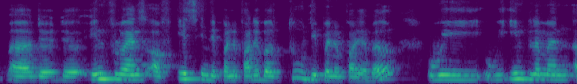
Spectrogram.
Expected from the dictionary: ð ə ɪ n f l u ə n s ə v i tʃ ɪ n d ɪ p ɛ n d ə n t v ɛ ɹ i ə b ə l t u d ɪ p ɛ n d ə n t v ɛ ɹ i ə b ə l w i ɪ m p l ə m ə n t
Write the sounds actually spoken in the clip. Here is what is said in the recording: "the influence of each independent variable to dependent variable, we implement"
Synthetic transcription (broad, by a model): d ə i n f l u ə n s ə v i s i n d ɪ p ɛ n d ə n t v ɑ ɹ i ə b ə l t u d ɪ p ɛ n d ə n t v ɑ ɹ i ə b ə l w i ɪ m p l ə m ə n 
